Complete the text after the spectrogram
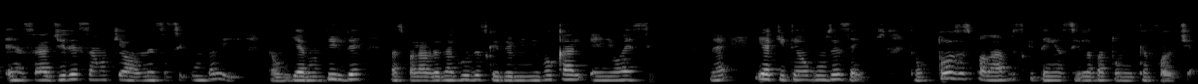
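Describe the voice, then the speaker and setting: A Brazilian woman teacher walks students through grammar rules. She repeats key points and checks understanding with quick tag questions. Her voice sits at an ordinary pitch, and the recording sounds muffled and lo-fi. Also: darkish tone. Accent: Brazilian Portuguese. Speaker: Spanish teacher. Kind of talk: online class lecture.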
